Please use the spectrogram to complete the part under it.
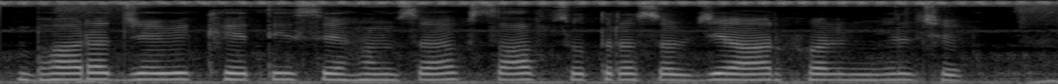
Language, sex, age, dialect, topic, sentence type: Magahi, male, 18-24, Northeastern/Surjapuri, agriculture, statement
